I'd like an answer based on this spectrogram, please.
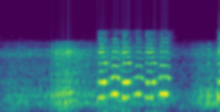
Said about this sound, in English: Loud pipes and fast bikes.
